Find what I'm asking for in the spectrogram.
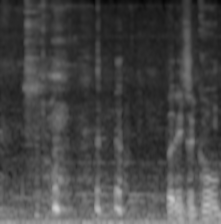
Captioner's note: chuckling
